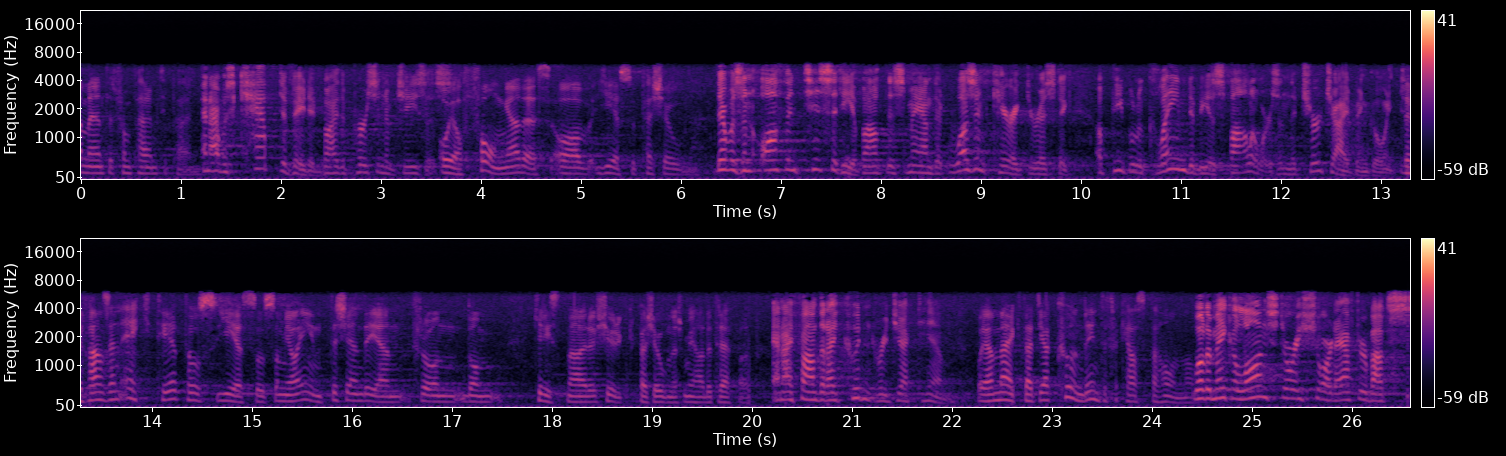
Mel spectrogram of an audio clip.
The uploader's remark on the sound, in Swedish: Inspelad i Saronkyrkan, Göteborg 1999-03-14.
